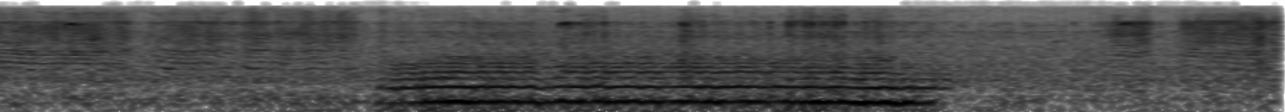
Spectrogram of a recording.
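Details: A bumblebee's deep, steady hum passes for about three seconds, its pitch sagging slightly as it flies off; bumblebee feeding on flower nectar and flying.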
